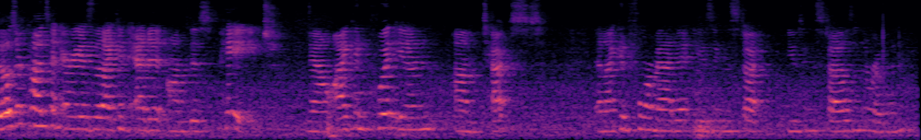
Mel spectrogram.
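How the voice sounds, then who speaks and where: Amid noticeable background noise and audible room echo, a woman talks at a fairly high pitch with ordinary pitch variation. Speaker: project manager presenting software. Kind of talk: software demo presentation. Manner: fast.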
